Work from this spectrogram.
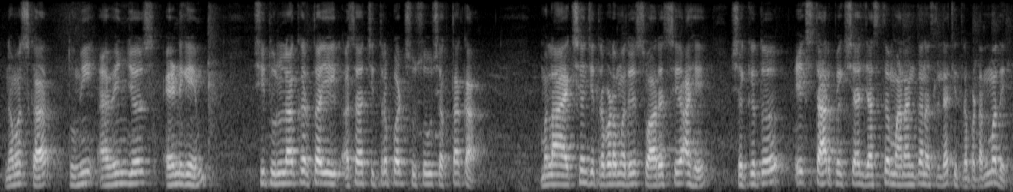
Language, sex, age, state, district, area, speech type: Marathi, male, 45-60, Maharashtra, Jalna, urban, read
